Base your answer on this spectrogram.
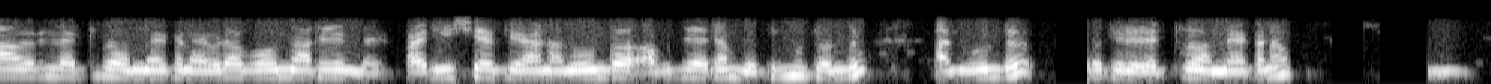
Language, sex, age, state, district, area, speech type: Malayalam, female, 45-60, Kerala, Pathanamthitta, rural, conversation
